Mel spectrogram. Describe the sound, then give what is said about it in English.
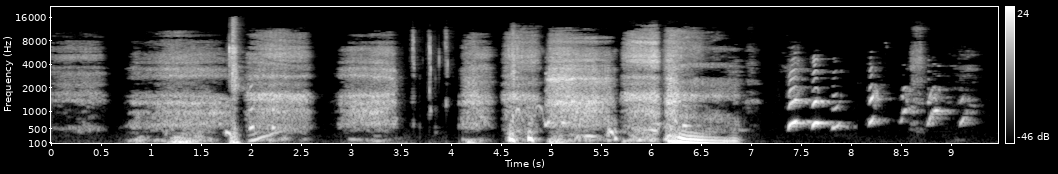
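Heavy, raspy breathing right up against the microphone, a run of loud huffing gasps and snorts, followed by a few quick, thin wheezy breaths trailing off at the end. “I'm gonna enhance this particular breathing.”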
